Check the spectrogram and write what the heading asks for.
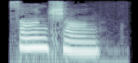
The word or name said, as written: siang chiang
